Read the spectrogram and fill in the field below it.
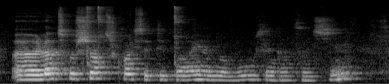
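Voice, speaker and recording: The speech moves at a moderate pace with fairly even intonation against noticeable background noise. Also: woman. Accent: southern French. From southern France. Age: 20s. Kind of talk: casual clothing haul talk to camera.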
